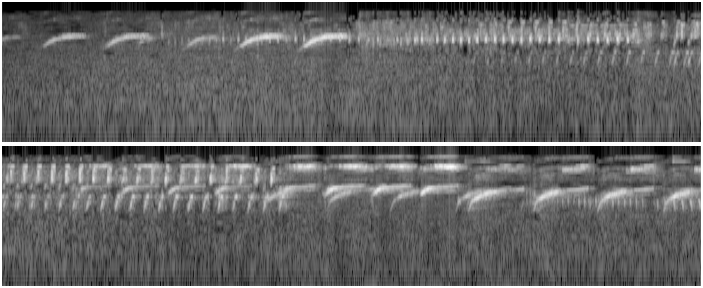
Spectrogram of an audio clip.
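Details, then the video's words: Melodious canary song: repeated upward-swept whistles, then a buzzy trill and rapid rolling phrases, rising and falling in a steady rush of high notes. "suara burung kenari merdu"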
